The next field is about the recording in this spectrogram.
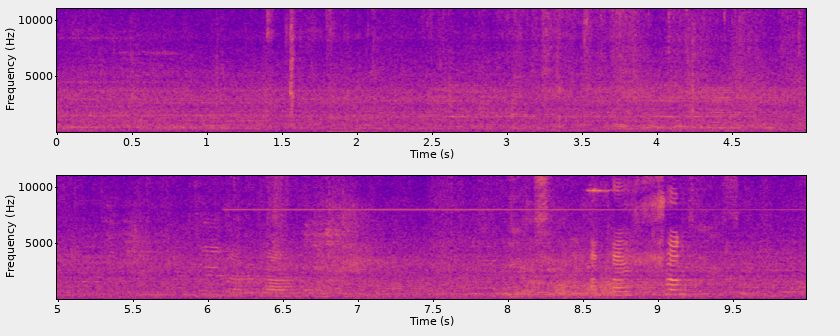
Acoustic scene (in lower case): crowded indoor space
